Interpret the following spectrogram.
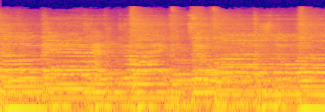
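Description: Live small band playing: upright double bass, acoustic guitar and drum kit, with a steady beat and a strong bass line.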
